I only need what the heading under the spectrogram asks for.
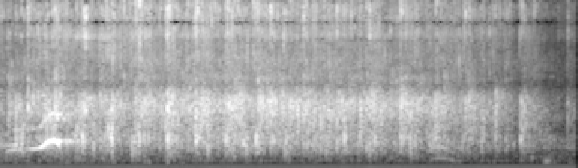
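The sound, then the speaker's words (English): An audience at a Christmas sermon breaks into steady applause for God, a dense patter of many hands clapping at once that holds its level for several seconds, then slowly thins and fades toward the end. “Somebody ought to give him a hand clap.”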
